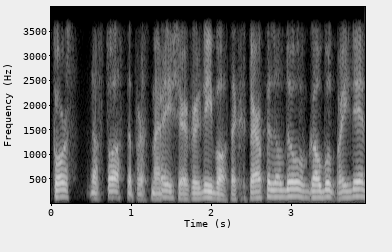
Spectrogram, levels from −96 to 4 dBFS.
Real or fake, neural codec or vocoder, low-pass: fake; codec, 16 kHz in and 24 kHz out, 0.4 kbps, LongCat-Audio-Codec, fine tuned four codebook decoder; 3.6 kHz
